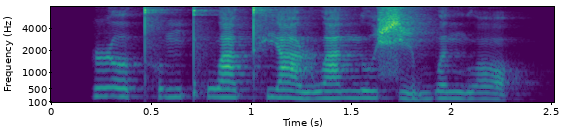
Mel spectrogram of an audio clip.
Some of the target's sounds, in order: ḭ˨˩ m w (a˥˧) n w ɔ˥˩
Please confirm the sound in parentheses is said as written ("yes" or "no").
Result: no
